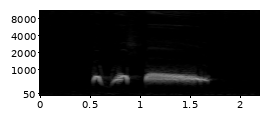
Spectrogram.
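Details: Spotted dove (tekukur) called fierce (galak), from a lure recording used to attract birds for trapping: two quick short coos followed by one long, even, mellow coo, clean with little background.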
